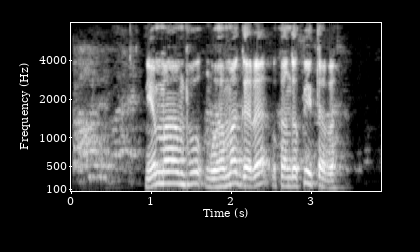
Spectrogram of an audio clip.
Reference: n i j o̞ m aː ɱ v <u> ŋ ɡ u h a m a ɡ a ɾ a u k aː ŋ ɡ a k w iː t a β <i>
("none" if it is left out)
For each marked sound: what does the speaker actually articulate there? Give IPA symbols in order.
u, a

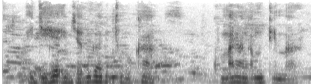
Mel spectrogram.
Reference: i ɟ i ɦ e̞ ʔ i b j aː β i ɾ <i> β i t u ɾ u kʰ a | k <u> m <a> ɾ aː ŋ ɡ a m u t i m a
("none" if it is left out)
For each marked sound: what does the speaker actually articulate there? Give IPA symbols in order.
a, u, a

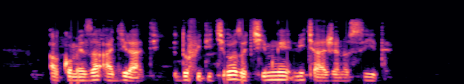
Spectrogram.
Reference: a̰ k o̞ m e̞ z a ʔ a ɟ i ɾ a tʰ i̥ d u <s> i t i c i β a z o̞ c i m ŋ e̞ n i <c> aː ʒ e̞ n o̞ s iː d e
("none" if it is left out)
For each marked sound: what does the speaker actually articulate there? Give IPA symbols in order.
f, c

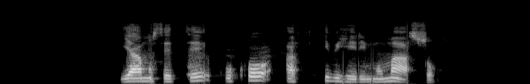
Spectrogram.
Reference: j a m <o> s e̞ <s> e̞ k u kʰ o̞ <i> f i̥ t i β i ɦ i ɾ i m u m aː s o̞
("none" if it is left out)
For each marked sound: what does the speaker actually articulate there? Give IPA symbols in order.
u, t͡s, a

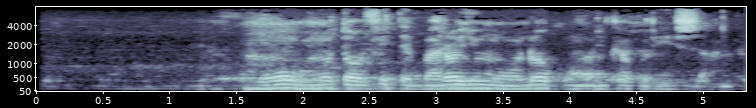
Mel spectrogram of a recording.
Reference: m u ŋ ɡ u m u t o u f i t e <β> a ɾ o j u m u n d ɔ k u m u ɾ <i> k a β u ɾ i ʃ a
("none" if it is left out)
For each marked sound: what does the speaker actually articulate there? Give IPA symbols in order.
b, i

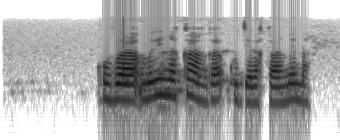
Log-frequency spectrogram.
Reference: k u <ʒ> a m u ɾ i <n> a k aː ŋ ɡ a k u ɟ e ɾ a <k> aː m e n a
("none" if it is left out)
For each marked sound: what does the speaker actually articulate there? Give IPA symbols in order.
v, ɲ, k

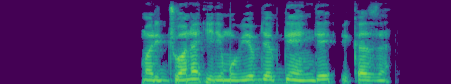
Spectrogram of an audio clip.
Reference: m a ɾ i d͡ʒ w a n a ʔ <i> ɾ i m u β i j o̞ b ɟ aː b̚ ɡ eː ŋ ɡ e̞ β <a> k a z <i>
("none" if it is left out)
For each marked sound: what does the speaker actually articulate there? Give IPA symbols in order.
i, i, e

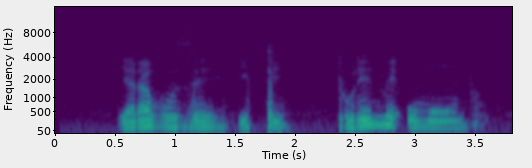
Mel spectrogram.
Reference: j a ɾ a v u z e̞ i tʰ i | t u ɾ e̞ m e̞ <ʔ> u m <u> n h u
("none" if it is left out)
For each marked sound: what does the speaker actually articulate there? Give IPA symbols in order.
ʔ, uː

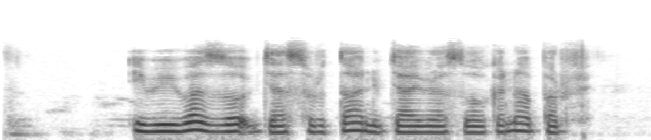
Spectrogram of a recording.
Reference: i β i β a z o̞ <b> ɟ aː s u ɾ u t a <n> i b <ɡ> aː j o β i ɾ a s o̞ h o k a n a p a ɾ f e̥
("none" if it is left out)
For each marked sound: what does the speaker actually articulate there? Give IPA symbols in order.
b, n, ɟ

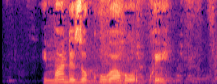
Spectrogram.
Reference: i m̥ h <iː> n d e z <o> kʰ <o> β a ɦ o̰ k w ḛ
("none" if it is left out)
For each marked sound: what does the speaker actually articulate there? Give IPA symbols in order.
aː, o, u

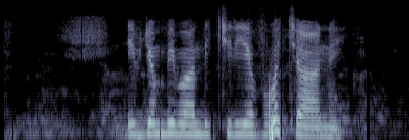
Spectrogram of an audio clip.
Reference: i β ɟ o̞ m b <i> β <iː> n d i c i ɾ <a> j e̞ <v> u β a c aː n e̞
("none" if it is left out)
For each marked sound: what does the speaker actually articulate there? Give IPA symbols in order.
i, aː, i, v

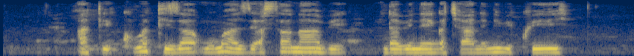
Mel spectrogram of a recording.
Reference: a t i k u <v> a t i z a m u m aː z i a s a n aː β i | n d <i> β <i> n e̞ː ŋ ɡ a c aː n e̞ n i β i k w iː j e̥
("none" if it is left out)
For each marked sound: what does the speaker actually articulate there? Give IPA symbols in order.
β, a, i

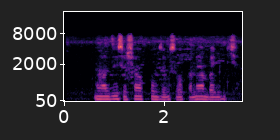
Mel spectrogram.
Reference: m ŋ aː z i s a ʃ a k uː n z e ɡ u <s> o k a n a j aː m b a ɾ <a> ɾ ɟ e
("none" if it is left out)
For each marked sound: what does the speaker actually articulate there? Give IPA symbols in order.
s, i

